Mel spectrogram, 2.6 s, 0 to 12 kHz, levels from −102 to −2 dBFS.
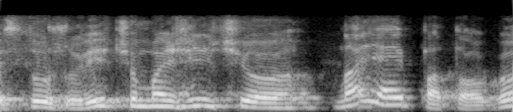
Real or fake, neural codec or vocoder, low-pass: fake; codec, 16 kHz, 8 kbps, FunCodec, trained on Chinese and English, 25 frames a second; 7.2 kHz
